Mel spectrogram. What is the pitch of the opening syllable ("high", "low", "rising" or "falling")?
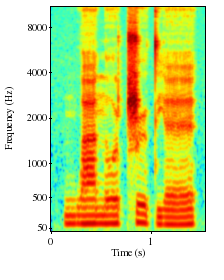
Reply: high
